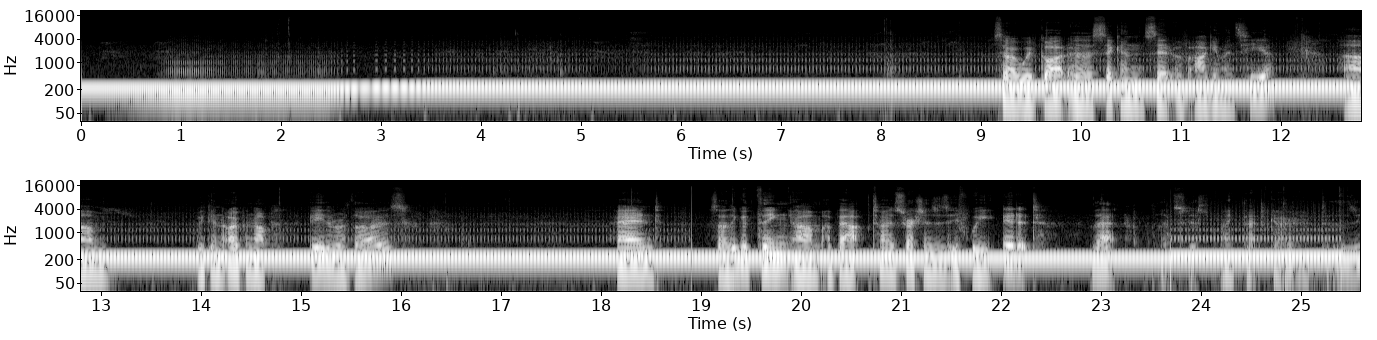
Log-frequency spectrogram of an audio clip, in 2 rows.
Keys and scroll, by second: 25.4 Return.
